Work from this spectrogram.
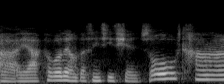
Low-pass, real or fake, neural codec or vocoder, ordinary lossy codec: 7.2 kHz; fake; codec, 16 kHz in and 24 kHz out, 0.6 kbps, FocalCodec, streaming, 4096 codes; none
